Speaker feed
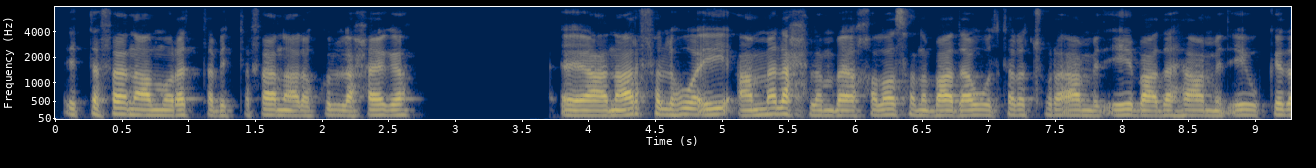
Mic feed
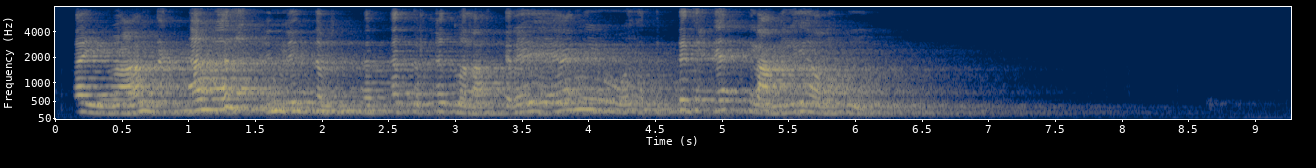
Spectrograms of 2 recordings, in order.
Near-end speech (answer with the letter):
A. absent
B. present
B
